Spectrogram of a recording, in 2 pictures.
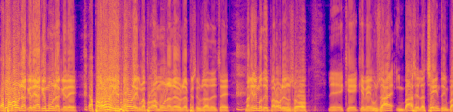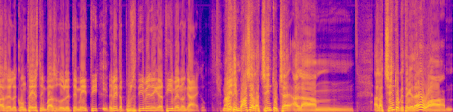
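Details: Adult speaker; normal voice.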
